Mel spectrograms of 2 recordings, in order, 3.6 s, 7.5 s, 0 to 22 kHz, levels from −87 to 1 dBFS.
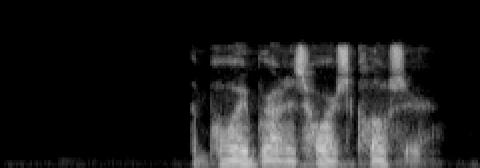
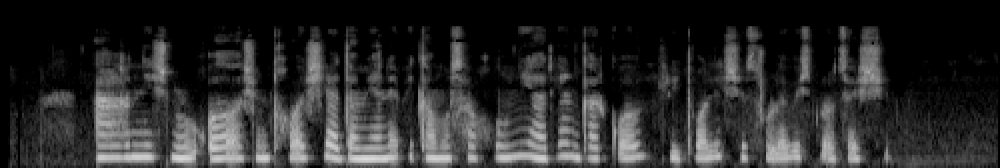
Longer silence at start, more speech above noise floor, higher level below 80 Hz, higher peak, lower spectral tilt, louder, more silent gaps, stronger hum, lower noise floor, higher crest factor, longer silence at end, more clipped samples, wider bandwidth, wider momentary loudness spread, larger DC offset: first, 1.45 s vs 0.7 s; first, 58 dB vs 38 dB; first, -64 dBFS vs -76 dBFS; about the same, -4 dBFS vs -6 dBFS; about the same, -3 dB/octave vs -3.5 dB/octave; first, -21 LUFS vs -24 LUFS; neither; neither; first, -81 dBFS vs -61 dBFS; about the same, 22 dB vs 18 dB; second, 0.4 s vs 0.85 s; neither; second, 7.6 kHz vs 11.5 kHz; about the same, 8 LU vs 9 LU; neither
